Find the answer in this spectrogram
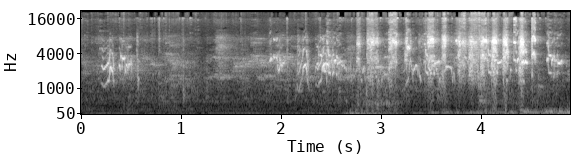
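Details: Budgerigars kept in a cage, pecking at a camera: soft warbling at first, then fast rapid-fire tapping clicks mixed with high chirps.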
